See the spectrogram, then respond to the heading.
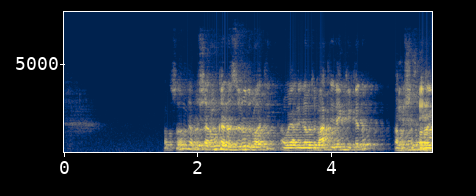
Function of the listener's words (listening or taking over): taking over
